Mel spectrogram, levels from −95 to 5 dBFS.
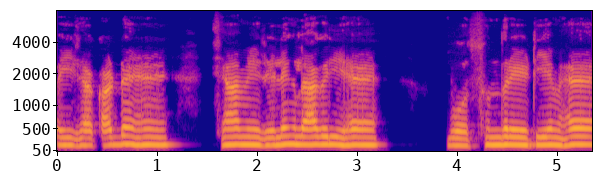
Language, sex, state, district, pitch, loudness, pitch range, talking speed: Marwari, male, Rajasthan, Churu, 160 Hz, -17 LUFS, 155-165 Hz, 125 wpm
